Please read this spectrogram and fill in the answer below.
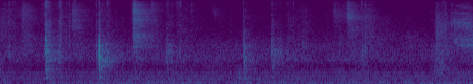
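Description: Faint, irregular clicks from a coilover strut's damping adjuster being turned clockwise to its stiffest setting, over a steady background hum.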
